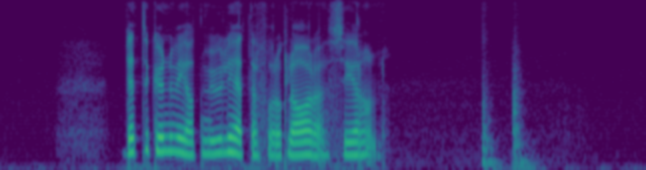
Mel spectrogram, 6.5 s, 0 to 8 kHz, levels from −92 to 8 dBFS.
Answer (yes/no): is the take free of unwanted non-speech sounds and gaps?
no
